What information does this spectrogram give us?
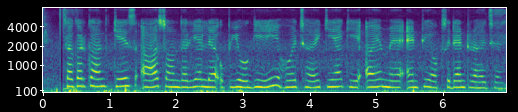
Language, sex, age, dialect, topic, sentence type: Maithili, female, 18-24, Eastern / Thethi, agriculture, statement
